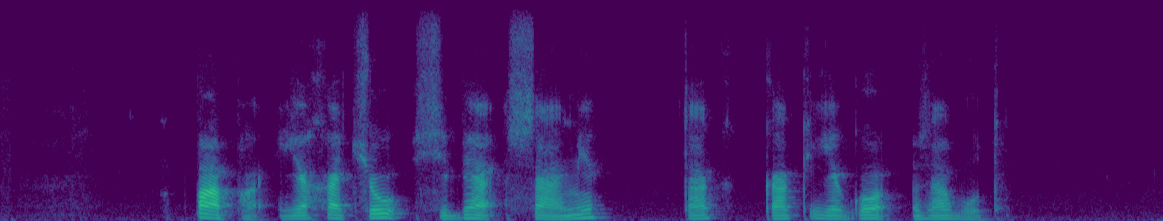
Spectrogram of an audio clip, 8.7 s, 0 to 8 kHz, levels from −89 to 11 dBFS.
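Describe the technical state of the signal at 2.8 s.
At 2.8 s the speech comes through intact, carried by the AMR wideband (HD Voice) codec at 18.25 kbit/s with no audible fault at that point.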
